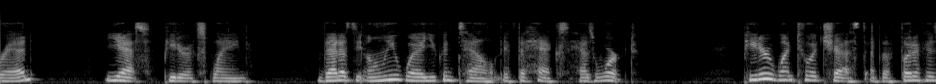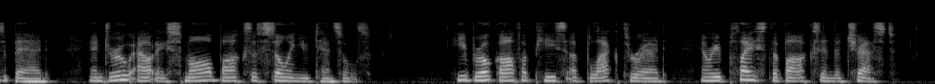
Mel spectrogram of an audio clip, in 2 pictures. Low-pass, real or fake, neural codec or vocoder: 7.2 kHz; real; none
